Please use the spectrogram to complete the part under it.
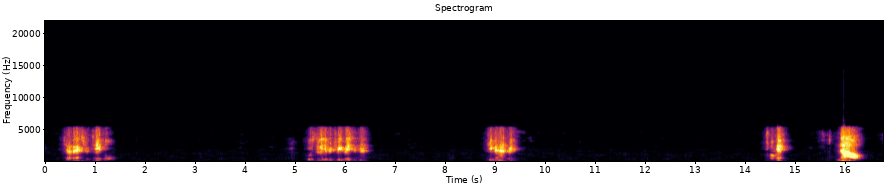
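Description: A man speaks calmly into a microphone in short phrases with long silences between them.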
